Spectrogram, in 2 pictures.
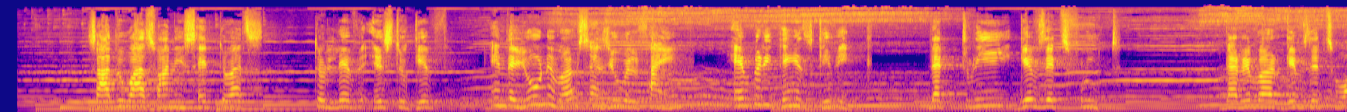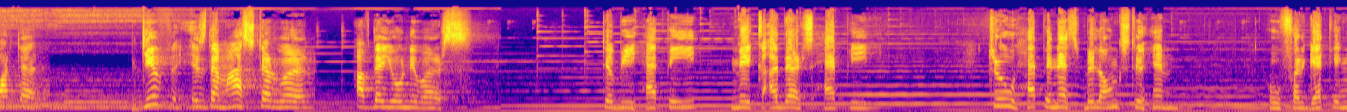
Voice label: Dadaji voice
